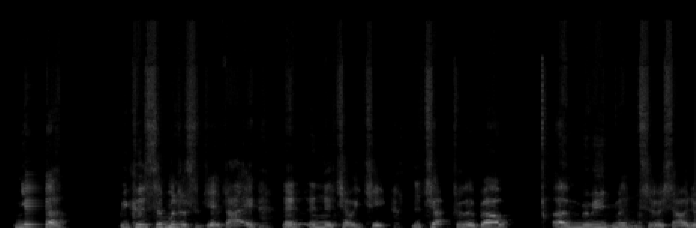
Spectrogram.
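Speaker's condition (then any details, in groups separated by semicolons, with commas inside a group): Cerebral palsy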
